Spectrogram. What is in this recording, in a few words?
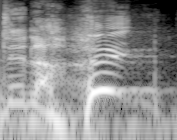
orc frightened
